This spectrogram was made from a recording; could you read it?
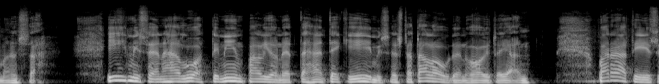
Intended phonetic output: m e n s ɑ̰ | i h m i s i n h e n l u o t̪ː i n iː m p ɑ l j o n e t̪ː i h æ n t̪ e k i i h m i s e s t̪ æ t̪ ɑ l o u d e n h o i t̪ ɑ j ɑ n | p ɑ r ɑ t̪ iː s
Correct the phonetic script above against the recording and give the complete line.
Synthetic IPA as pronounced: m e n s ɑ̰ | i h m i s e n h æ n l u o t̪ː i n iː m p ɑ l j o n e t̪ː æ h æ n t̪ e k i i h m i s e s t̪ æ t̪ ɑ l o u d e n h o i t̪ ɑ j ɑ n | p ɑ r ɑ t̪ iː s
